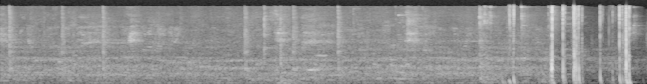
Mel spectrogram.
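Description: Steady gym background with faint voices, then near the end a quick run of loud knocks and bumps as the phone is picked up and handled against its microphone.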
